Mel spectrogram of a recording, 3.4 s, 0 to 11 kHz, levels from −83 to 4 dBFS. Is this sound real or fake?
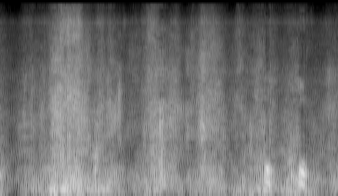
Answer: fake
